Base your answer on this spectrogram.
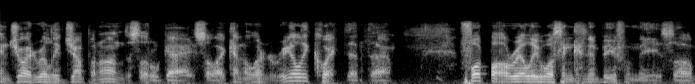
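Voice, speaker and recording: With an American accent, a man speaks at a moderate pace over noticeable background noise. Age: 60s. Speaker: online hangout guest telling life story. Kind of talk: casual personal storytelling. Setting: video call. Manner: hesitant, many fillers.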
